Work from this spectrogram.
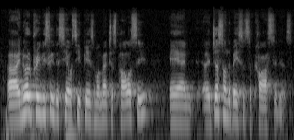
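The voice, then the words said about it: Strained, failing voice. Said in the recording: “I've been working on losing my voice for a couple of days, so I need to hang on to it for a couple more hours here”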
